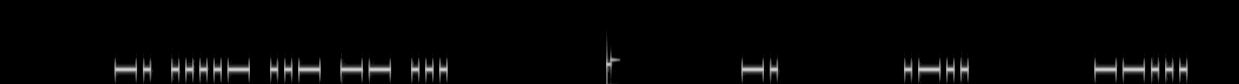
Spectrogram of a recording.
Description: Morse code, heard as a keyed tone, about 17 wpm, spaced as for 10 wpm, 700 Hz. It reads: N4UMS NL7
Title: USA Call Signs - 5 Characters - 6x Character Spacing - 17wpm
